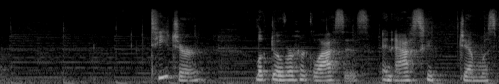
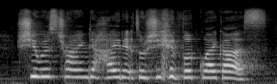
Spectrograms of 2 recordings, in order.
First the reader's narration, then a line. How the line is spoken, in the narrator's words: someone yelled out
